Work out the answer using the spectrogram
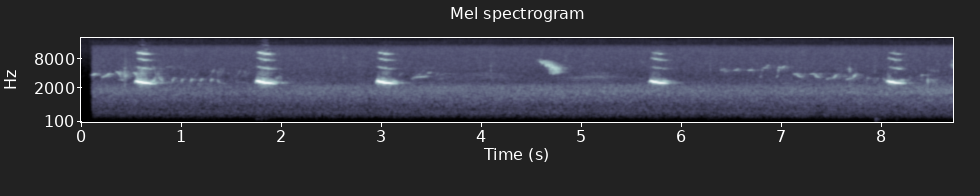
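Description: Eurasian Bullfinch giving five soft, mournful piping notes, the same note repeated at uneven intervals of one to two seconds, with faint twittering of other birds and steady background hiss.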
